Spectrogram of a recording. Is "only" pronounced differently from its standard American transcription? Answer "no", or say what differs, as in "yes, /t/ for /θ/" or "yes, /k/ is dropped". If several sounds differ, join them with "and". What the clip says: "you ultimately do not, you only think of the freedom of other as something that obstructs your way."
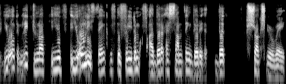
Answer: no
